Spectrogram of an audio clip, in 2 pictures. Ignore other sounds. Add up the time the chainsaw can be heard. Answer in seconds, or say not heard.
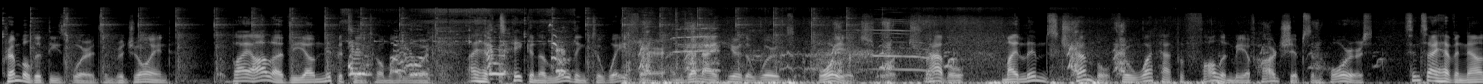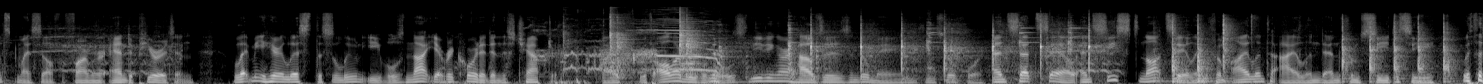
not heard.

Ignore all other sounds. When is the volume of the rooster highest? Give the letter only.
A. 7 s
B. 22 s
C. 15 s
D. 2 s
B.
